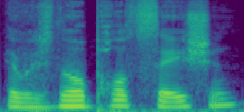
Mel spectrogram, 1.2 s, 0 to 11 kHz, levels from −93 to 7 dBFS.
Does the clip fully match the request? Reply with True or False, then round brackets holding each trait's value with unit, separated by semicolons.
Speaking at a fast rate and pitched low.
False (195 wpm; 120 Hz)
